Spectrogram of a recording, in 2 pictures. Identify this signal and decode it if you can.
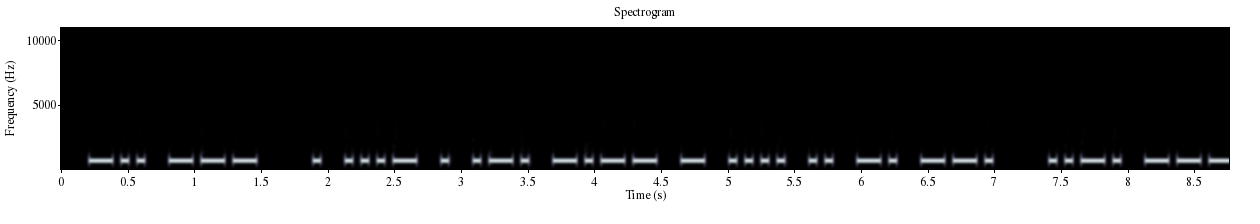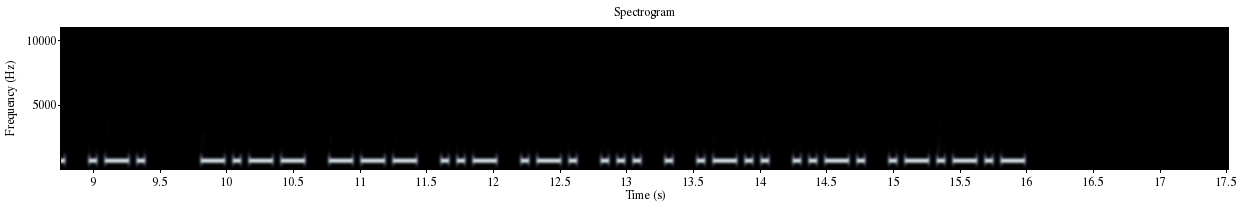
Morse code, heard as a keyed tone, about 21 wpm, 700 Hz. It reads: DO EVERYTHING FOR YOURSELF.
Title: Sentences from Top 1000 Words - Review Part 6 - 20wpm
